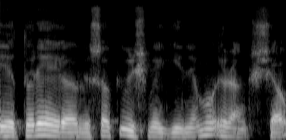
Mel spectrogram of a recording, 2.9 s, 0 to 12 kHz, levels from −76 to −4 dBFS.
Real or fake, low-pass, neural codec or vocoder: fake; 9.9 kHz; vocoder, 22.05 kHz, 80 mel bands, WaveNeXt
